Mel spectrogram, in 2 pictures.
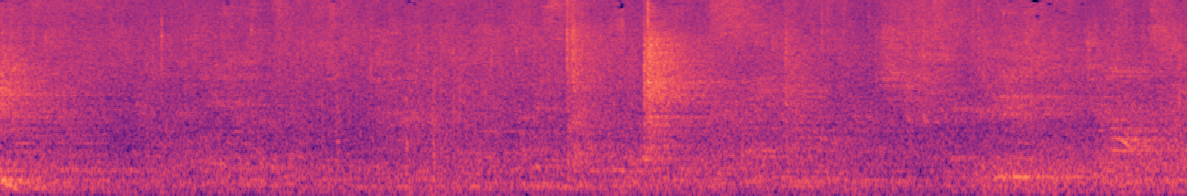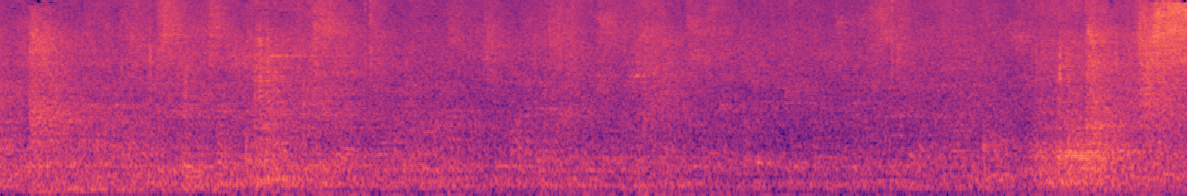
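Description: A small ensemble of strings and flute plays music in an echoing hall.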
